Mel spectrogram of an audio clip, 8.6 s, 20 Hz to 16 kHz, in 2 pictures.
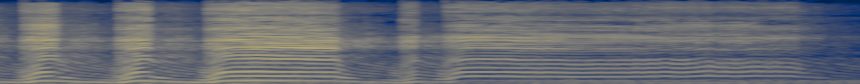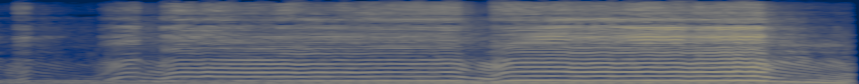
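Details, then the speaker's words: Taylor 35cc reed-valve two-stroke engine in a Kraken Vesla .5: revs up in repeated bursts but flattens and falls back near the top, won't come on the pipe; acts fuel-starved at high RPM, carburetor or plugged screen suspected, air filter clean. "it it high RPMs it acts like it's starving out for fuel so"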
